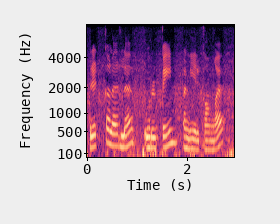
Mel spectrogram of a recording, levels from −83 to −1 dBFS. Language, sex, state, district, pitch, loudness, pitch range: Tamil, female, Tamil Nadu, Chennai, 205 Hz, -13 LUFS, 170-225 Hz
